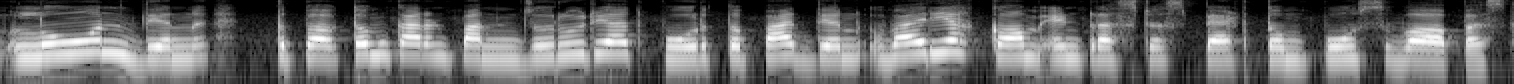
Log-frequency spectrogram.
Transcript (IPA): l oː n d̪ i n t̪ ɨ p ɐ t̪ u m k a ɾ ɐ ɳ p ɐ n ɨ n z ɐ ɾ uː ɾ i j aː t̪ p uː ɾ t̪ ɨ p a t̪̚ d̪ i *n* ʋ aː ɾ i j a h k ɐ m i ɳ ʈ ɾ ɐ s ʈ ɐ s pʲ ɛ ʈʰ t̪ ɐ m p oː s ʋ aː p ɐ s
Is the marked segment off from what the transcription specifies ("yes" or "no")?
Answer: no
